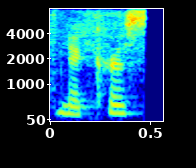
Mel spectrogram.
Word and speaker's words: Nicrosil: Nitrosil is pronounced Nye, Ni-cro-sil. It is a two-syllable word where the I in Nick print the word I, as in the name Nye. The C is pronounced like the K in croc, and the sil is pronounced like sil.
